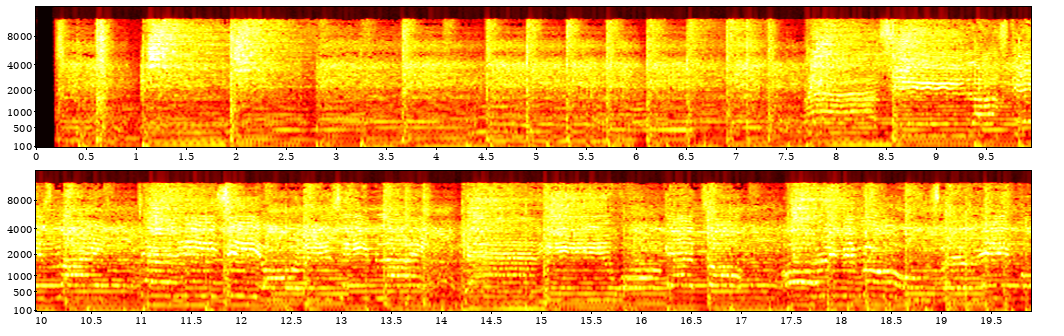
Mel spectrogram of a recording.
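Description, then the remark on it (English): A loud, dense heavy metal passage driven by a gritty, distorted electric guitar riff over pounding drums, played steadily for the whole stretch with no voices. “When we think of distortion in heavy metal, it's usually marked by that edgy, growling feel.”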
